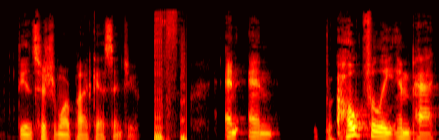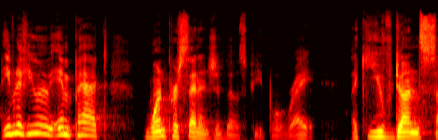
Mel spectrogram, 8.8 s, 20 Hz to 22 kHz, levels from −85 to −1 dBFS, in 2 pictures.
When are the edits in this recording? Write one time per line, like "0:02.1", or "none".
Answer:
none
